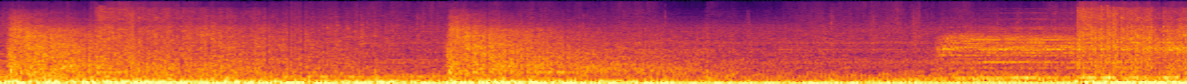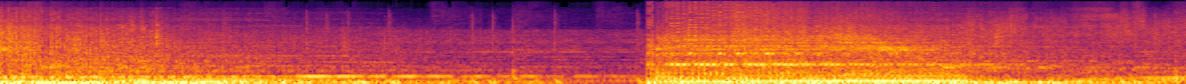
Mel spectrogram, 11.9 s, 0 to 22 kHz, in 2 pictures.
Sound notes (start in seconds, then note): 0.0 explosions booming; 4.6 beam whirring; 5.4 explosion booms; 9.3 scorpion beast wails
